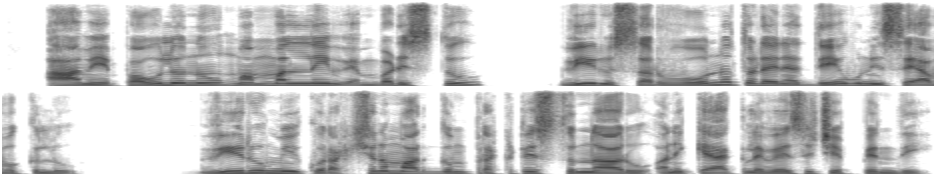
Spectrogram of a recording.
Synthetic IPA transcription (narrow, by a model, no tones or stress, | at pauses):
aːme̞pɐwlunumɐmːɐlniʋembɐɽist̪uː | ʋiːɾusɐɾʋoːnːɐt̪uɽɐjnɐd̪e̞ːwunisɛːʋɐkulu | ʋiːɾumiːkuɾɐkʂɐnɐmaːɾɡɐmpɾɐkɐʈist̪unːaːɾuʔɐnikɛːkɐlɐʋe̞ːs̬it͡ʃe̞pːind̪i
